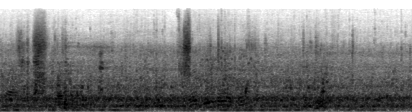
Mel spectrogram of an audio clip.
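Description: Steady ambience of a fishing boat at sea: a low, even rumble and the wash of water and wind, with a couple of short hissing bursts, one about half a second in and one near three seconds.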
